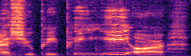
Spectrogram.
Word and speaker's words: supper: First of all, if you just have a P by itself after the U, it's pronounced ooh, you see. Uh-huh. What you need is another P. If you put another P in there, S-U-P-P-E-R, then it's pronounced supper, because the other P changes it to a.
